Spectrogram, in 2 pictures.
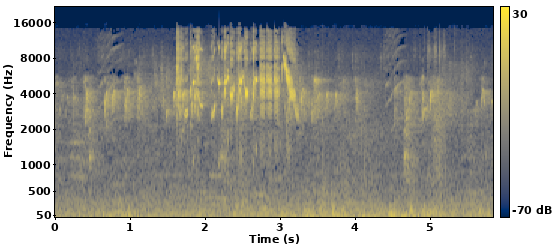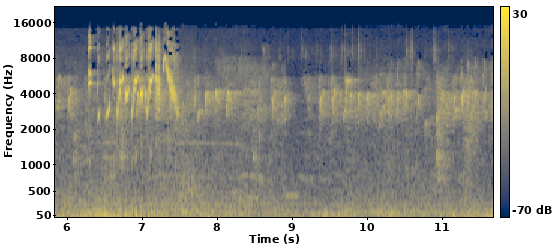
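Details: Goldfinch batbata meant to prompt a non-singing goldfinch to sing: two loud bursts of rapid tinkling, buzzy twitters separated by softer, continuous chattering notes.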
